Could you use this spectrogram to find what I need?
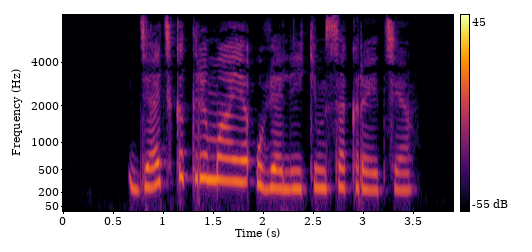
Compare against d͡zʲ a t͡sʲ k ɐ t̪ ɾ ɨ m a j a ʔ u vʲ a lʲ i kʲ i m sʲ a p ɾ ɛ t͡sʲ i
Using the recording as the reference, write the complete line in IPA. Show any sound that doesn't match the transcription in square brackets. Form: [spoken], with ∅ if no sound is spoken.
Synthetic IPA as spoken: d͡zʲ a t͡sʲ k ɐ t̪ ɾ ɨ m a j [ɛ] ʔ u vʲ a lʲ i kʲ i m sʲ a [k] ɾ ɛ t͡sʲ [ɛ]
